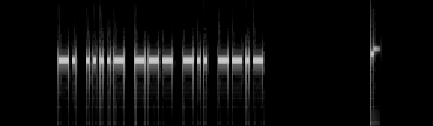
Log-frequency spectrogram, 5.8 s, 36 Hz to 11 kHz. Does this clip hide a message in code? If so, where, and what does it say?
Yes: Morse code from 0.8 to 3.5 s, heard as a keyed tone, about 26 wpm, 700 Hz. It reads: N4ODQ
